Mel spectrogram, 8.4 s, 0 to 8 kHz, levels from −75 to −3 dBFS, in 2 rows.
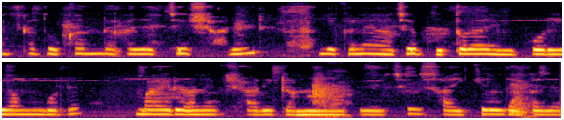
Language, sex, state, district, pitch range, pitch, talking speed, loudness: Bengali, female, West Bengal, Paschim Medinipur, 210-235 Hz, 220 Hz, 130 wpm, -14 LUFS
